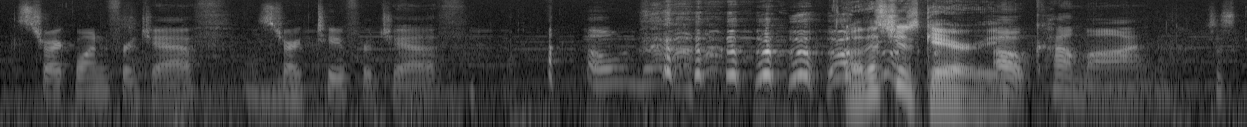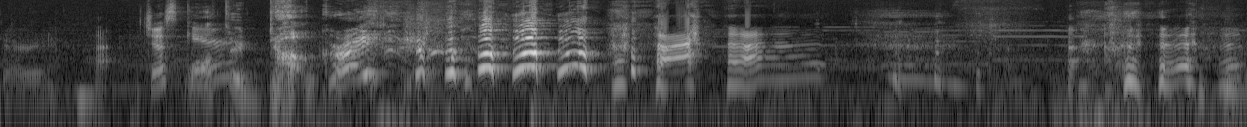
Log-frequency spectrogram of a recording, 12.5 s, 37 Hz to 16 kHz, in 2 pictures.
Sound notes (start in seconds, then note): 7.6 laughs; 8.2 group chuckling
